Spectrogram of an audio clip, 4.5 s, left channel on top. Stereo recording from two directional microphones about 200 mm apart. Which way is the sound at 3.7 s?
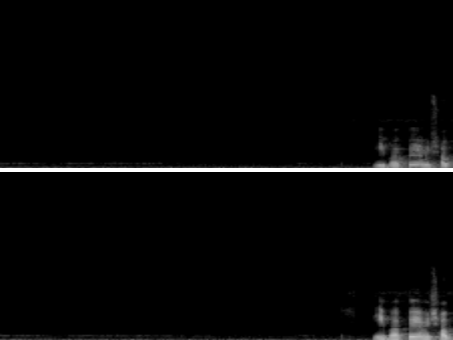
45° right (ahead or behind).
